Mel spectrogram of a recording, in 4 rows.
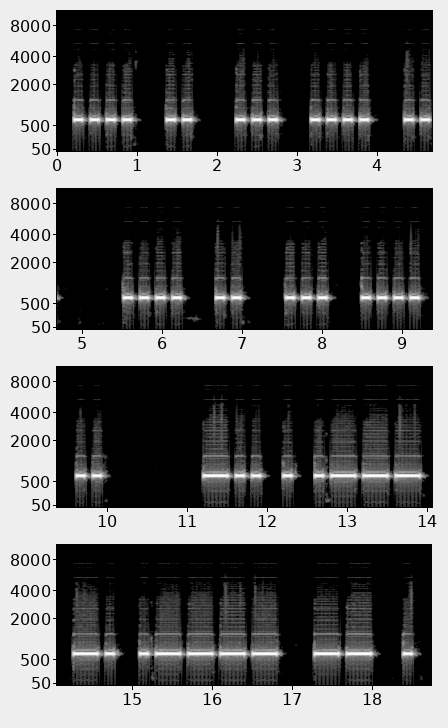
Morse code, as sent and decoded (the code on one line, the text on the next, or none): .... .. / ... .... .. / .... .. / ... .... .. / -.. .--- -. .---- -- .
HI SHI HI SHI DEJN1ME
